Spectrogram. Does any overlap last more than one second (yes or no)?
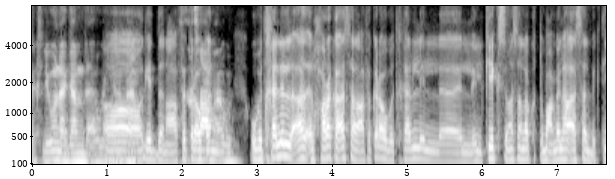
yes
